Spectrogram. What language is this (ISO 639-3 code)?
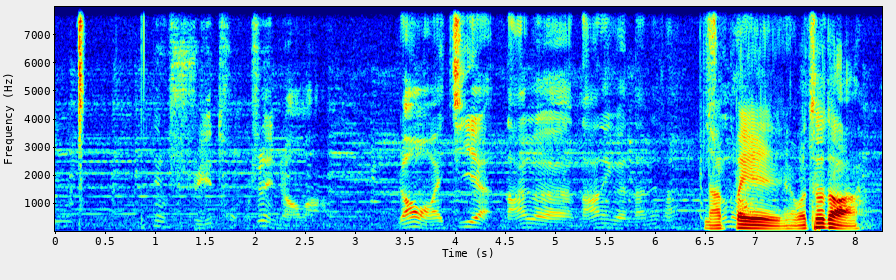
zho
